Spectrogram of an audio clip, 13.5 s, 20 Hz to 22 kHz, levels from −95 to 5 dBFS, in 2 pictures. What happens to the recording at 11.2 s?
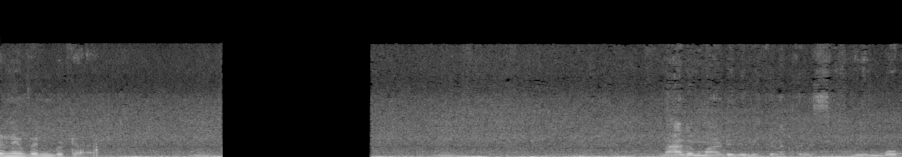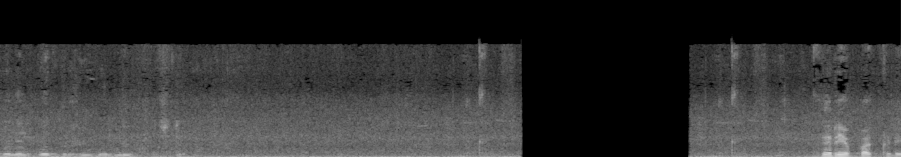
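A stream reconnect runs from 10.68 to 12.57 s. The connection dropped, leaving about 1.24 s of silence, then a fresh decoder restarted mid-stream, so the audio resumes roughly 0.65 s earlier than where it cut off and fades back in.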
